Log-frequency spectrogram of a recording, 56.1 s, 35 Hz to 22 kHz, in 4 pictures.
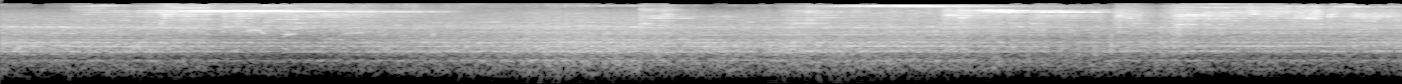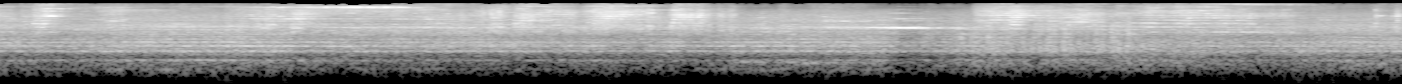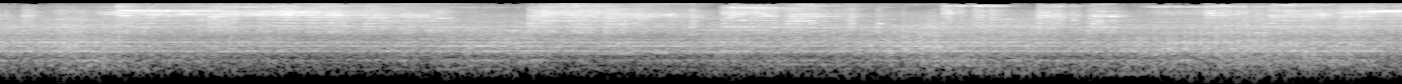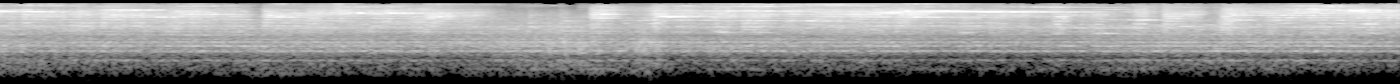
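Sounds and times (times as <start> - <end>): train wheels rushing on rail: 0.0 - 56.0
high-pitched wheel squeal: 0.6 - 4.4, 7.9 - 14.7, 22.2 - 26.8, 48.0 - 56.0.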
